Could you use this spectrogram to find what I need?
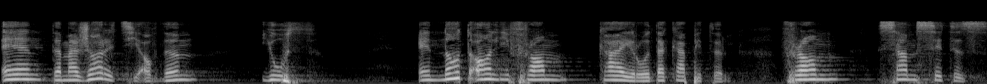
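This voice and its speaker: A somewhat breathy woman with an Arabic accent and medium pitch, at a very slow pace. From Egypt. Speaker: activist and presidential candidate. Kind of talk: conference panel talk. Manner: halting, many hesitations.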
